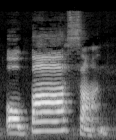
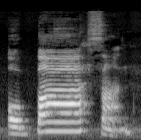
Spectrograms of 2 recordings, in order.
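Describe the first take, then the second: No difference in how they are said.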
